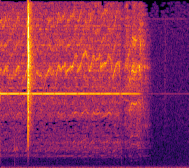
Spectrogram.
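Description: Steady low electrical hum with a faint high-pitched whine, and one sharp click about a third of a second in.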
